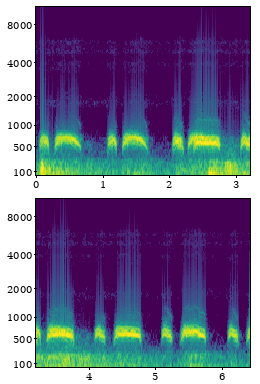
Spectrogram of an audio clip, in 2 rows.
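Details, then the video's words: Spotted dove, moulting, delivering Thổ Pha-style coos on 3 June 2024: loud low-pitched phrases of a short note plus a longer coo, repeated about once a second, with intermittent low thumping background noise. "Thổ Pha | chim đang lông nhưng dàn rước với nước gù cũng tốt"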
